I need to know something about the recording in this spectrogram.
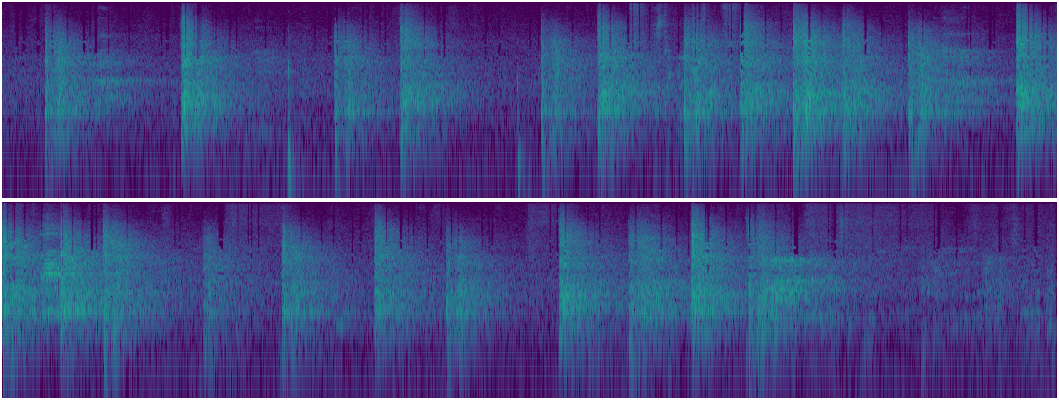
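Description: Padel rackets hitting the ball in a long rally, roughly one sharp crack a second, each ringing on in the large indoor hall.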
